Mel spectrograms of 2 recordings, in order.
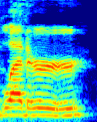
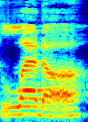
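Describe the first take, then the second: First: The final R sound is clear and full. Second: The final R sound is weak and vowel-like. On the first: The speaker calls it right. "instead of letter" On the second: The speaker calls it wrong. "your child might be saying this as letter"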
